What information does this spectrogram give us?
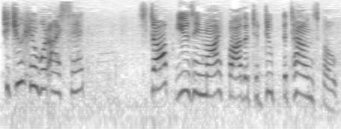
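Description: A woman's voice: high voice, lively intonation, normal speed, fairly bright tone, slight background noise. A young woman playing an earnest, indignant frontier crusader in a TV western. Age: young adult. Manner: earnest, insistent. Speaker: actress in a television western. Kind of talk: 1960s TV western acting. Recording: dull vintage TV soundtrack.

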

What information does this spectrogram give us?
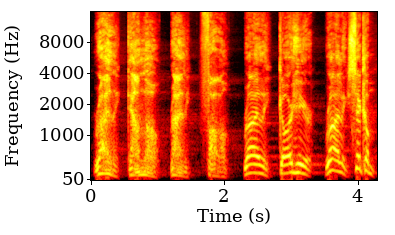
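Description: A hard-bitten special forces leader for a military video game. The voice is bright and forceful, with a very wide-swinging pitch. Orders come in clipped tactical jargon with firm command. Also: male voice, sing-song, normal speed, vocal fry, husky, full character voice. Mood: quiet, focused. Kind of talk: video game combat voice lines.

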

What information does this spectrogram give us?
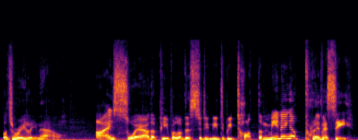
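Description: A woman's voice: on the low side, huge pitch swings. Girl putting on a snobby menacing game villain guy, sneery n theatrical, music behind. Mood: sneering, threatening. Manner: sneering, theatrical, drawn-out taunting. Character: smug, menacing rich man, contemptuous of intruders.

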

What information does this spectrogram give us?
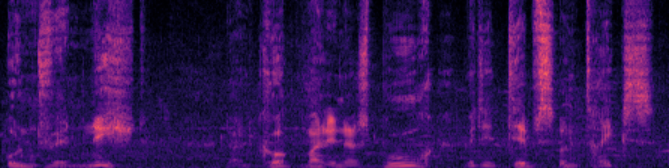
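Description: A man voicing a big, good-natured, childlike talking elephant with a gravelly voice in a children's game. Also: fairly low pitch, big pitch swings, measured pace, noisy background, full character voice. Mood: jolly, friendly. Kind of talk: children's educational game voice acting.

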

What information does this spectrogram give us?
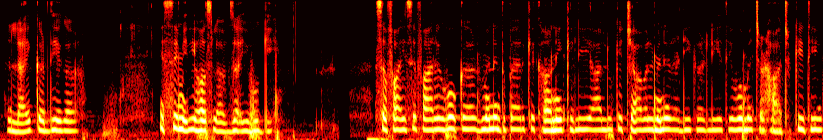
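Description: A middle-aged woman calmly narrating her home cooking and daily routine vlog. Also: mid-range voice. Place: home kitchen and rooms.

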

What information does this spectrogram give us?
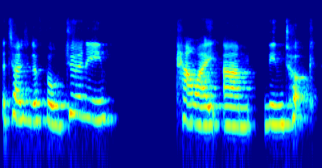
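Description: A woman's voice: a little high, takes it slowly, sharp tone. A woman in her forties with a New Zealand accent, a business coach talking frankly on a video call interview from a room at home. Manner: chatty, frank, many restarts. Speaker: podcast guest, business coach. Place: home room with door and painting. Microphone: video call webcam.

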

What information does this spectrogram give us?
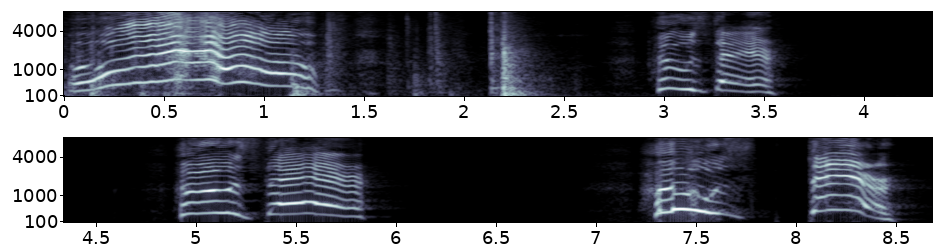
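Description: An actor playing a haughty, jumpy older Irish pantomime star in an audio drama, theatrical and imperious. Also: male voice, very high-pitched, big pitch swings, drawn-out words, pauses often, pushed and bright, no room sound, studio quality, heavily acted. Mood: frightened, indignant. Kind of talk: audio horror-comedy drama acting.

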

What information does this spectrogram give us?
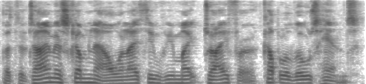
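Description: A man voicing a shrewd old female fox who lectures calmly, in a husky voice. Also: medium pitch, a little fast, close to an everyday voice. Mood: lecturing. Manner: lecturing, matter-of-fact.

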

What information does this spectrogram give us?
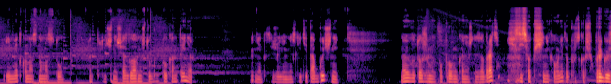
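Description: A man's voice: lowish voice, fairly bright tone. A man giving casual, slangy running commentary on his gameplay for viewers, as host of a gaming video.

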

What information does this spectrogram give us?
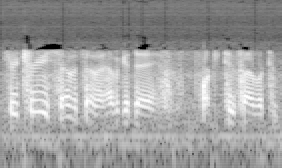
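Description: Casting: male pilot, lowish voice, quick clipped readbacks over a radio link. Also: expressive, narrow, tinny audio. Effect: aviation radio. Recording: thin radio with clear noise.

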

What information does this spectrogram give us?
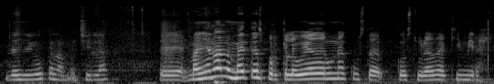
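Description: A woman's voice: fairly high pitch, fast talker, darkish tone. Woman, 30s, home vlogger; casual friendly chatter into a phone in a small kitchen, faint household noise. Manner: chatty, addresses viewers as friends. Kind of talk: casual home vlog chat.

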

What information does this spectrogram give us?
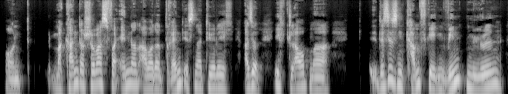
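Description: A middle-aged man with a slightly husky voice answers questions in a loose, rambling way, often breaking off and restarting. His pitch jumps up when he stresses a point. The sound is dry and close, like a video call from an indoor room. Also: moderate pace, mellow, no echo. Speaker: comics author and guest. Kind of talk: conversational interview answers.

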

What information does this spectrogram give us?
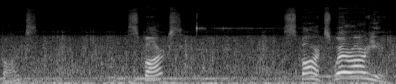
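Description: A man's voice: very high-pitched, big pitch swings, drawn-out words, background noise, exaggerated voice. An actor voicing an earnest, uneasy young male dragon hero in a video game, with a questioning manner. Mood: worried.

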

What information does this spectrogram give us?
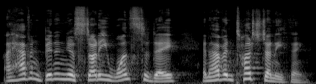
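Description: A man reading aloud, voicing a gentle seven-year-old boy in a soft, high, pleading voice. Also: big pitch swings, fast talker. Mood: bewildered.

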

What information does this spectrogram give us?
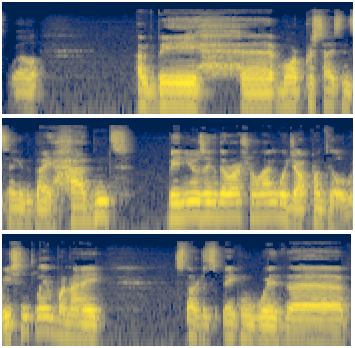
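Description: A man in his thirties with a Latvian accent, a native Latvian speaker giving casual advice on a video blog, chatty and often restarting words, recorded by a webcam in a small indoor room. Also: mid-range voice. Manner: chatty, self-correcting, stretches words for emphasis. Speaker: English fluency blogger. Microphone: webcam at head-and-shoulders framing.

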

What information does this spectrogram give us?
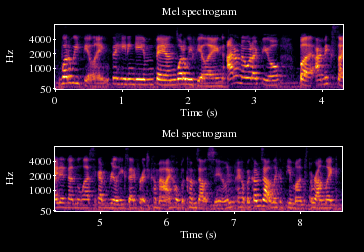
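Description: A woman in her twenties giving a casual, expressive, informal vlog reaction with lots of "like". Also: mid-range voice, rapid-fire, few pauses, slight background noise. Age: 20s. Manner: expressive, informal, filler-heavy "like". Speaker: book vlogger. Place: small bedroom, indoors.

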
